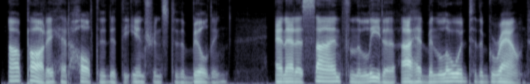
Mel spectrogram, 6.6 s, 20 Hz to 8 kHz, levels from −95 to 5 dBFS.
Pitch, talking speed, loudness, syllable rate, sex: 115 Hz, 215 wpm, -22 LUFS, 5.5 syllables/s, male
